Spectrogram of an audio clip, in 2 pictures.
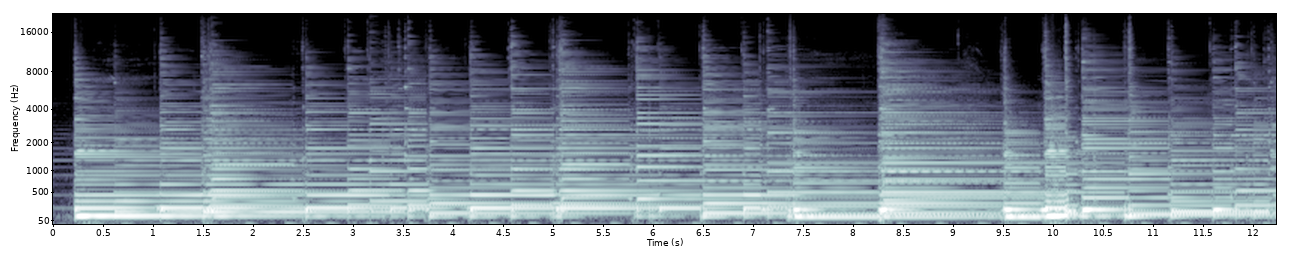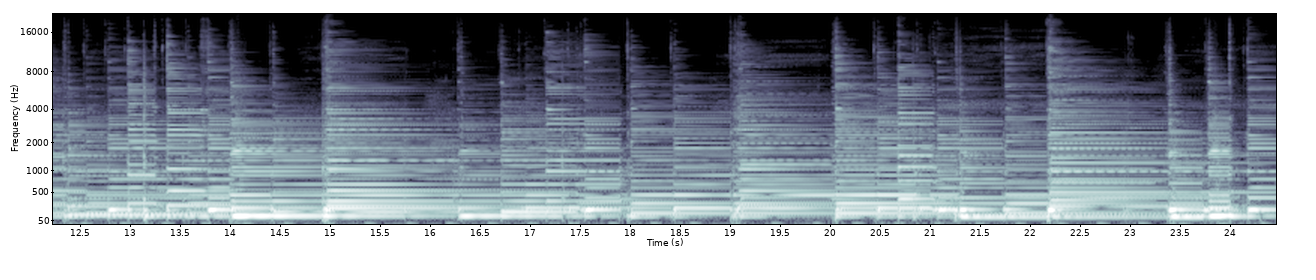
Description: martin custom 000 42 koa 12 fret

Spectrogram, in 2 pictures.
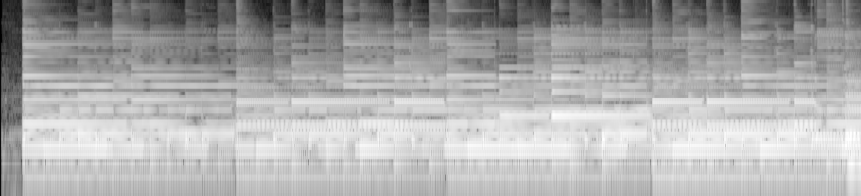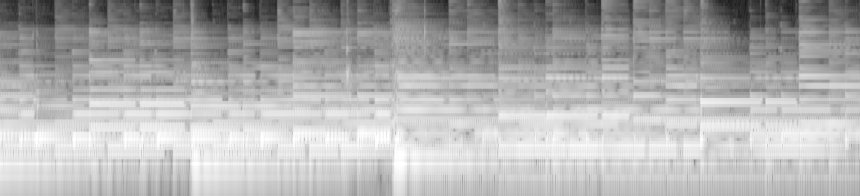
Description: olson sj indian rosewood

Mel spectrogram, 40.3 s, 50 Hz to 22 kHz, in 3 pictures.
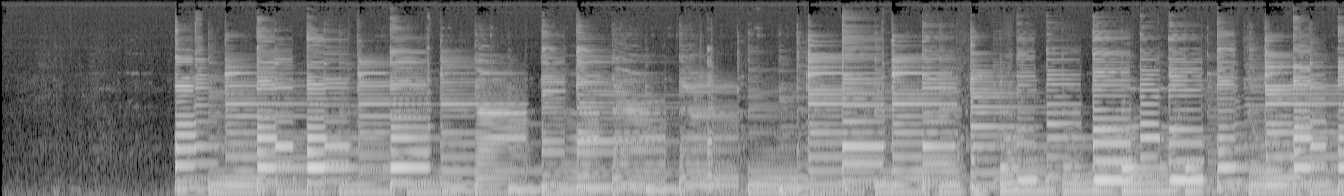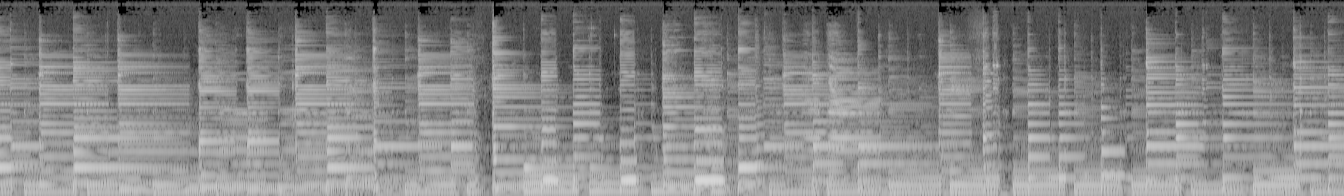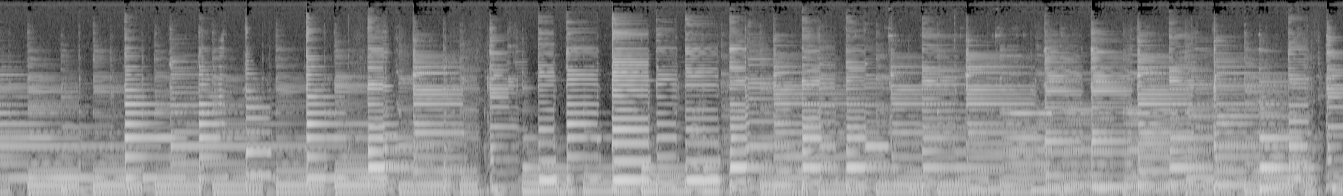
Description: gibson l 0 mahogany; 1929

